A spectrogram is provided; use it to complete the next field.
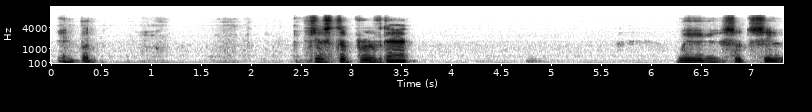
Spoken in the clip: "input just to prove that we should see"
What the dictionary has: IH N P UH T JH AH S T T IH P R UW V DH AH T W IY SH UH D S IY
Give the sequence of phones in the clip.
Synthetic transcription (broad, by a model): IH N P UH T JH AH S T T IH P R UW V DH AH T W IY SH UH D S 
